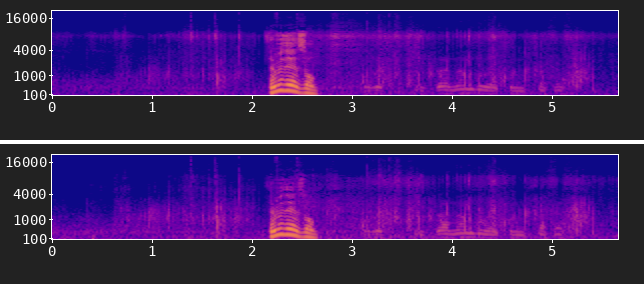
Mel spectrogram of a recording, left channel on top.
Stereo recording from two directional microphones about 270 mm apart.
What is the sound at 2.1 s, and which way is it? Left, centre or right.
Speech, left.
